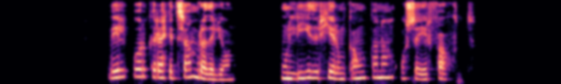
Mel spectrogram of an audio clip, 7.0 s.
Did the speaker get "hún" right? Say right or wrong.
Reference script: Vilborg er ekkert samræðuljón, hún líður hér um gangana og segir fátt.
right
